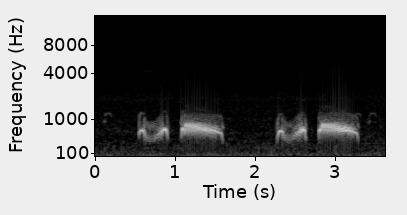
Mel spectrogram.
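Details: Spotted dove used to lure wild birds into traps, two clean coo phrases, each a dipping two-note opening and a prolonged smooth low note, in a quiet setting.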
